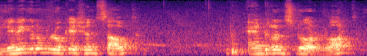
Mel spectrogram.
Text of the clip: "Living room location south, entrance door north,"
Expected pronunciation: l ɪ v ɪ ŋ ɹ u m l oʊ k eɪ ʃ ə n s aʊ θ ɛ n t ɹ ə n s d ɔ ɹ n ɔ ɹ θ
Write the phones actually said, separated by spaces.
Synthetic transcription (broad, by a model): l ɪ v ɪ ŋ ɹ u m l oʊ k eɪ ʃ ə n s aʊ t ɛ n t ɹ ə n s d ɔ ɹ n ɔ ɹ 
